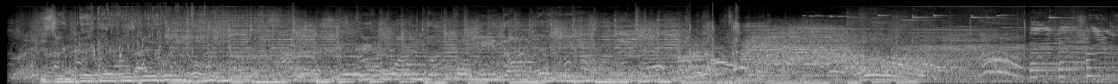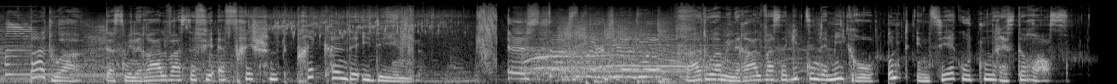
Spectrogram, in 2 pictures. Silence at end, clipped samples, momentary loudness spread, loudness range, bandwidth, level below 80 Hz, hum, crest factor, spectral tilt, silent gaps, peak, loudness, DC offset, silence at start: 0.45 s; under 0.1%; 4 LU; 2 LU; 19.5 kHz; -36 dBFS; none; 10 dB; -4 dB/octave; none; -8 dBFS; -18 LUFS; under 0.1%; 0.1 s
